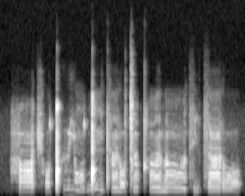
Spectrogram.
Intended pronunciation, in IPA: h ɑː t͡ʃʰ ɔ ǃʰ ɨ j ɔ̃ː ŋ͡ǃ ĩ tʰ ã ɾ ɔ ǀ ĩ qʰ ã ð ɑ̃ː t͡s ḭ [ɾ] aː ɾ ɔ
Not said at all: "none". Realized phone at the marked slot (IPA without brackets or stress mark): t͡s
